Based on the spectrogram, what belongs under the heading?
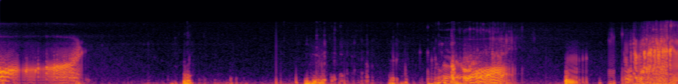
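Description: Loud gurgling and rumbling bursts of irregular length, typical stomach growling from hunger; a normal finding.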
